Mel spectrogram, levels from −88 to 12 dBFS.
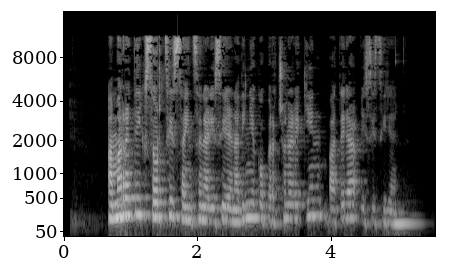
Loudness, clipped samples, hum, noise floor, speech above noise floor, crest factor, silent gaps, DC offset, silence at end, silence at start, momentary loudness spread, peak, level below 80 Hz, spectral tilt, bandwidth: -20 LUFS; under 0.1%; none; -61 dBFS; 41 dB; 22 dB; none; under 0.1%; 0.25 s; 0.65 s; 14 LU; 0 dBFS; -62 dBFS; -3 dB/octave; 11.5 kHz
